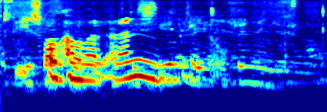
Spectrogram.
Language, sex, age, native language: Icelandic, female, 18-19, Icelandic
